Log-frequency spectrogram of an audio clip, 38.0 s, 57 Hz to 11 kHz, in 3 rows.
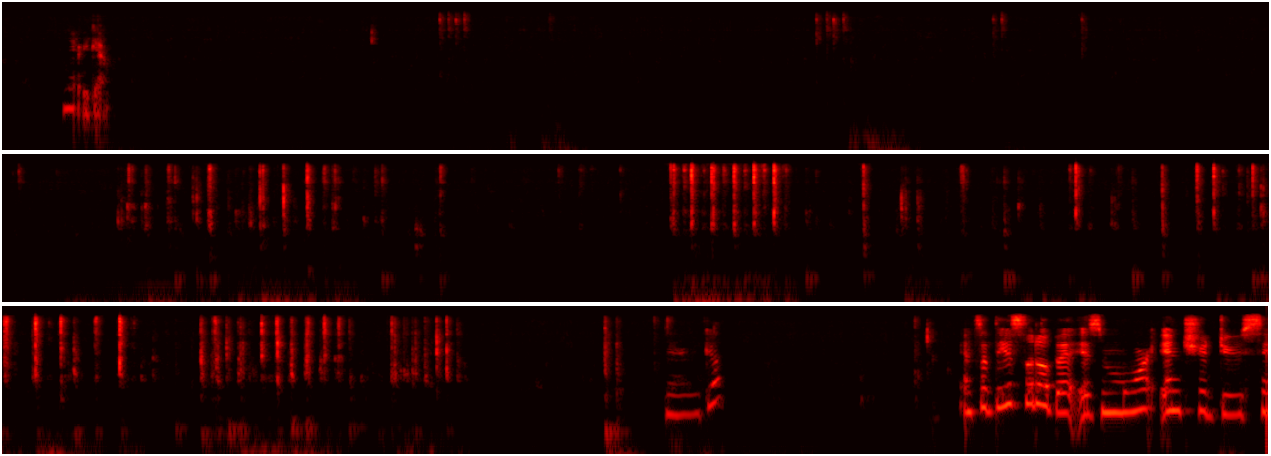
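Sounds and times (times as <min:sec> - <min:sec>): typing on computer keyboard: 0:04.3 - 0:04.8, 0:08.2 - 0:08.6, 0:13.7 - 0:17.2, 0:19.3 - 0:30.0, 0:31.4 - 0:32.0.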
